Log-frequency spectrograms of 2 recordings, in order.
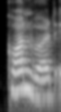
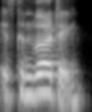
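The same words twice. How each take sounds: First: "Convert" stressed on the first syllable; noun stress. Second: "converting" stressed on the second syllable; stress on VERT. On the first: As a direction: put the weight on CON in "Convert". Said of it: "that's why we say convert". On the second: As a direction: put the weight on VERT in "converting". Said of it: "the stress is on vert". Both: Shown as a demonstration.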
